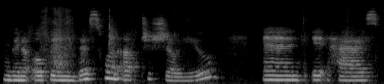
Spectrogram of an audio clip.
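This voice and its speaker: A woman gives a product demo in an upbeat, chatty way, stopping now and then on a filler. Her voice sits at an average pitch for a woman. The room around her is echoey. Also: a little slow, noisy background. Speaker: product presenter.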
